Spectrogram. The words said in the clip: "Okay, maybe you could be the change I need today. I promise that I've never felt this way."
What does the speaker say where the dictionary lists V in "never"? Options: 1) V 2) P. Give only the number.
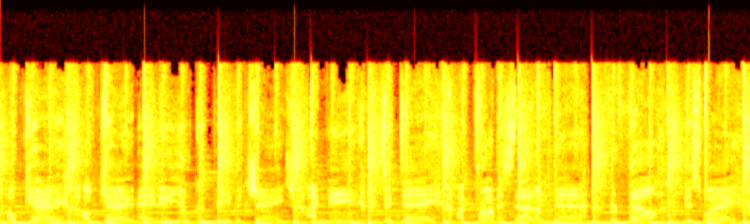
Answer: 2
